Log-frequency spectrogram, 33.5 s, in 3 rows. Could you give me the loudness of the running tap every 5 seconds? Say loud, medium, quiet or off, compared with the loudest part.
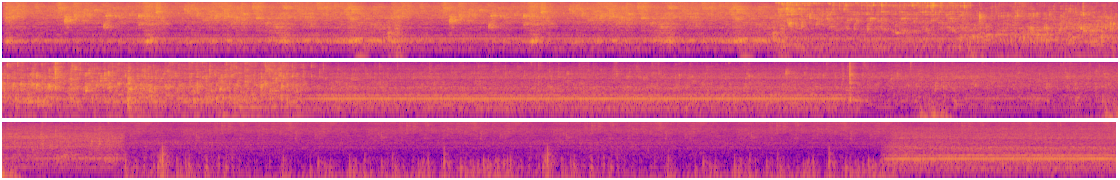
loud, loud, loud, quiet, quiet, quiet, quiet.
